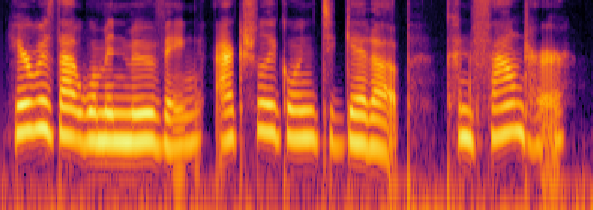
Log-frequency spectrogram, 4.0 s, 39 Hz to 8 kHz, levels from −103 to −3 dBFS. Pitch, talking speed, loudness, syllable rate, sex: 235 Hz, 150 wpm, -16 LUFS, 5.1 syllables/s, female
